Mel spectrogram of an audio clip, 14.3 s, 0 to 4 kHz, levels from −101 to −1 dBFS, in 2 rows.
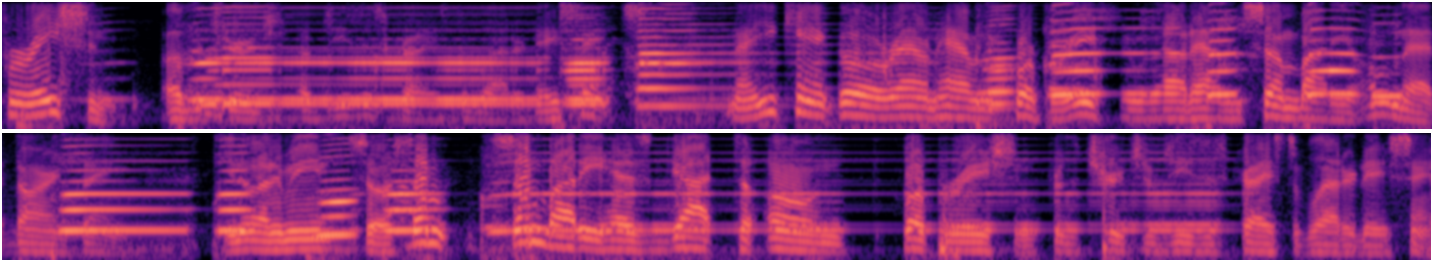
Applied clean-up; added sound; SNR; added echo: neural mask model RNNoise.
